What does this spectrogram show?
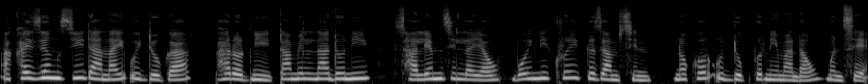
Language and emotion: Bodo, neutral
